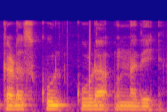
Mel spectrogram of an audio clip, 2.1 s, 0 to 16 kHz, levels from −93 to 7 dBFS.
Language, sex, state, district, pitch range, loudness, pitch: Telugu, male, Andhra Pradesh, Sri Satya Sai, 105-115 Hz, -16 LUFS, 110 Hz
